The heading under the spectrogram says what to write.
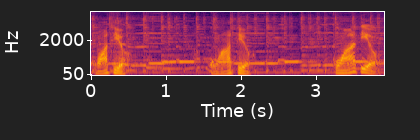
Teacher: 寒第5调读本调无变调，着第8调读轻声着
